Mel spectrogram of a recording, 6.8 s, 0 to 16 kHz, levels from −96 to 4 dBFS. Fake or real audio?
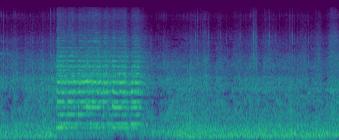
real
